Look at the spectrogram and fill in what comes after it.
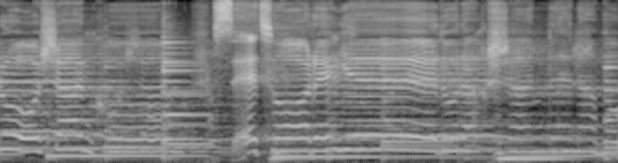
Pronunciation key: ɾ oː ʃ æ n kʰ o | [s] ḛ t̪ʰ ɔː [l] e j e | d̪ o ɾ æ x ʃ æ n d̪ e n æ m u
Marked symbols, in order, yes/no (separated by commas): yes, no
